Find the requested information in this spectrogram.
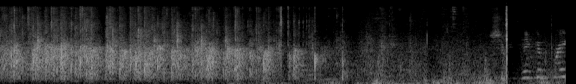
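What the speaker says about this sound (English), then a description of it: "round of applause first" Audience applause at a postgraduate symposium, a dense burst of many hands clapping that holds for a few seconds, thins out and stops, followed by a brief thud and faint room noise.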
